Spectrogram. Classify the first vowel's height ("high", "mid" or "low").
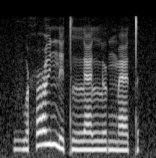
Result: high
